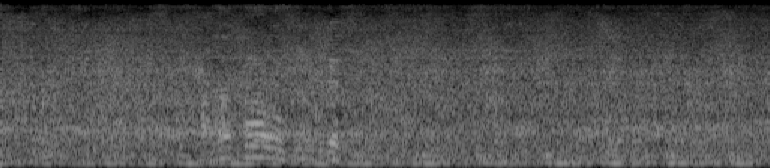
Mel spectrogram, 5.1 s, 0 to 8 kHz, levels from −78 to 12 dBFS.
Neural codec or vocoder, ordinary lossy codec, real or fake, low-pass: codec, 44.1 kHz, 3.4 kbps, Pupu-Codec; none; fake; 7.2 kHz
